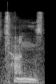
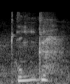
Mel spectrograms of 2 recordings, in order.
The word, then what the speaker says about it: Tongue: How is how is tongue's name pronounced? Is it tongue or is it tong? Tonga. I think it's just like an English tongue, isn't it?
